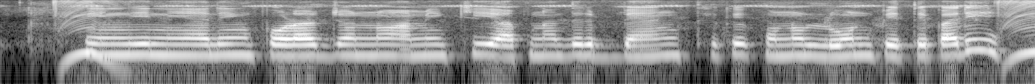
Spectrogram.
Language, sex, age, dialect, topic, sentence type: Bengali, female, 31-35, Northern/Varendri, banking, question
